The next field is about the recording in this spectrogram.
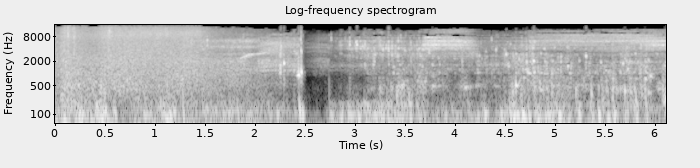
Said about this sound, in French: Très vite, après avoir reçu les consignes, deux plongeurs sautent dans le canal.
